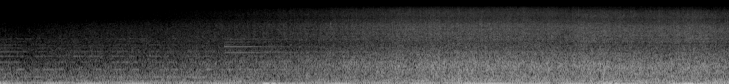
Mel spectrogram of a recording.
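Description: Rushing water splashes loudly around a boat, growing stronger.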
